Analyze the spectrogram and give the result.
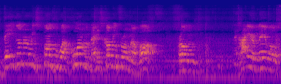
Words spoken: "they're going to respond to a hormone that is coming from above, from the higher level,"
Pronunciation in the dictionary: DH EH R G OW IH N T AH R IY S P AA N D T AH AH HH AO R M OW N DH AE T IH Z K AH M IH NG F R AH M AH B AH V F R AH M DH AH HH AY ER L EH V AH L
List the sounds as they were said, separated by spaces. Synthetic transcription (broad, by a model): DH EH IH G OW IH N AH R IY S P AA N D T AH AH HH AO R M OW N DH AE T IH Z K AH M IH NG F R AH M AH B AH F F R AH M DH AH HH AY ER L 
